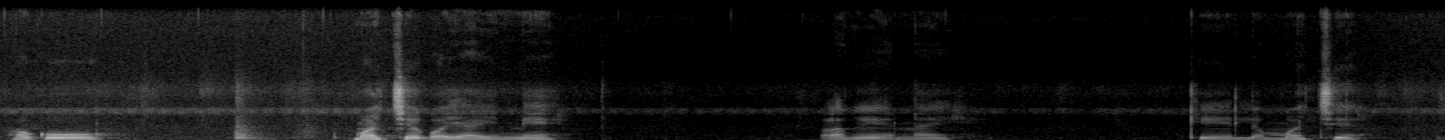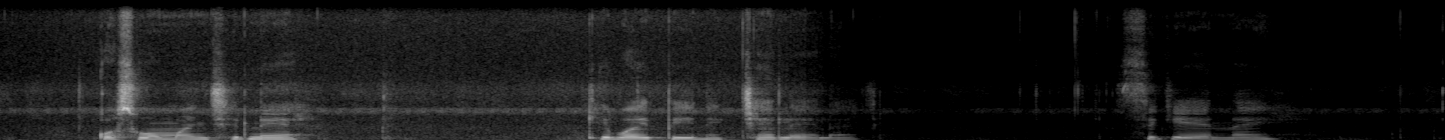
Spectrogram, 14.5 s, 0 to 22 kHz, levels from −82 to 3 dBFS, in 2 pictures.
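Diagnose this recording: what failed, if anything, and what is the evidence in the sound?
Zipper noise appears between 11.09 and 11.52 s, where the speech level falls by roughly 20 dB in 4 dB steps at roughly ten steps a second. Because the gain jumps once per block instead of ramping, each jump puts a small click in the waveform, heard as a ticking that rides on the speech only while the level moves. That points to gain applied per buffer at the driver or processing stage. The clicks are evenly spaced and tied to the level change, which separates them from random dropout clicks.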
